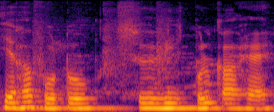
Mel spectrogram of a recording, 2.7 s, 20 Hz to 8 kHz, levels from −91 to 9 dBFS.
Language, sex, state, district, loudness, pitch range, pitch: Hindi, male, Haryana, Charkhi Dadri, -14 LUFS, 130-135 Hz, 130 Hz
